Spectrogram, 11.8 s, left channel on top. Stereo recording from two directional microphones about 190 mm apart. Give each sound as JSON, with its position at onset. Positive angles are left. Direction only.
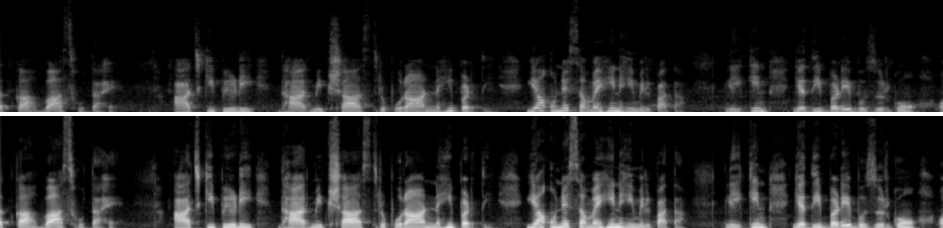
{"t": 0.0, "sound": "a woman's voice", "side_deg": -45}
